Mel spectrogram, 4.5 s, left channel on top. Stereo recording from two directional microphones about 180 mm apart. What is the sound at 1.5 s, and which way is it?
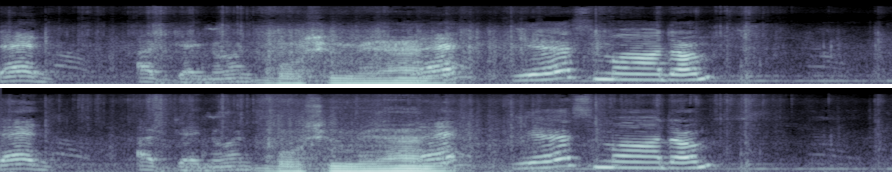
Speech, 30° right (ahead or behind).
